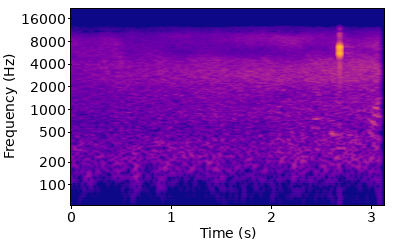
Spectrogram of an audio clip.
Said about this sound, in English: Because the wind is going right to left, isn't it? Yes, it is.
